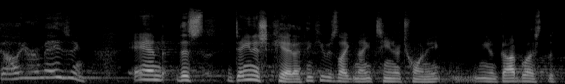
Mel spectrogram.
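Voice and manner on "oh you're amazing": mock gushing. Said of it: "we're like".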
